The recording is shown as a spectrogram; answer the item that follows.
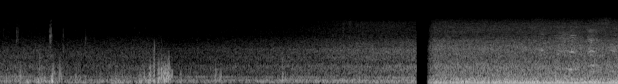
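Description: Street traffic noise with a vehicle going by about one and a half seconds in. A little past four seconds the sound cuts out abruptly and gives way to a louder, steady low rumble of wind on the microphone.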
